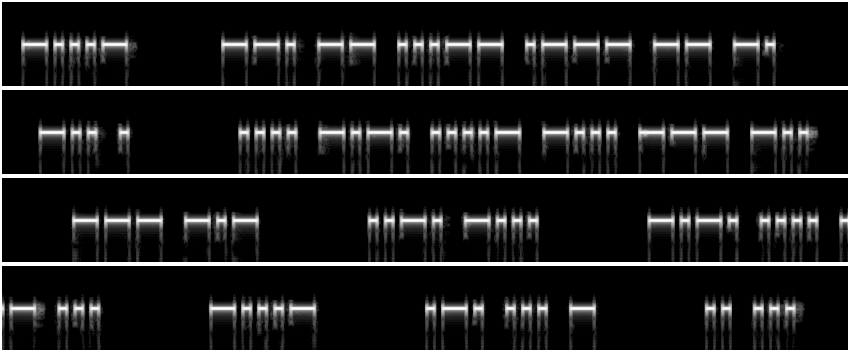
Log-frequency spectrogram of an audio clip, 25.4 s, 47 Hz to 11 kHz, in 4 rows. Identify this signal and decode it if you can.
Morse code, heard as a keyed tone, about 20 wpm, 700 Hz. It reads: <BT> GM3JMN DE HC4BOD OK FB CHAS <BT> RST IS
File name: UK MASTER QSOs TRAINING / 20WPM / UK MASTER QSOs 0073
